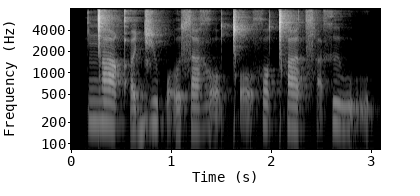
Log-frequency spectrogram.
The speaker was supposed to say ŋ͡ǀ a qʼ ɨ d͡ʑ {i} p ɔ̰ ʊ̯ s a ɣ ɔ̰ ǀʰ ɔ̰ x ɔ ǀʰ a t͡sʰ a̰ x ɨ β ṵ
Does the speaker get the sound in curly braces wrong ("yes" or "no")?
yes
